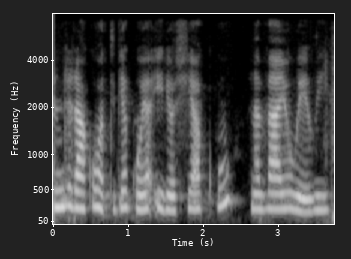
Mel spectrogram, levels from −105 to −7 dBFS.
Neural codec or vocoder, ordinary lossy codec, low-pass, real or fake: none; AAC, 48 kbps; 7.2 kHz; real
